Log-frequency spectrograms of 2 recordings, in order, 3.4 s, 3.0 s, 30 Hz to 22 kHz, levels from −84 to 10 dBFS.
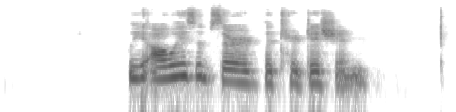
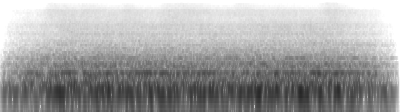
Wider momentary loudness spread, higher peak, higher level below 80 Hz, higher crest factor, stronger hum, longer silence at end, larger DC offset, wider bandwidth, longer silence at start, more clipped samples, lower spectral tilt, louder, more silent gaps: first, 16 LU vs 4 LU; second, -14 dBFS vs -8 dBFS; second, -74 dBFS vs -36 dBFS; first, 20 dB vs 12 dB; neither; first, 0.65 s vs 0 s; neither; first, 15 kHz vs 6 kHz; first, 1 s vs 0 s; neither; second, -3.5 dB/octave vs -10 dB/octave; second, -32 LUFS vs -22 LUFS; neither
